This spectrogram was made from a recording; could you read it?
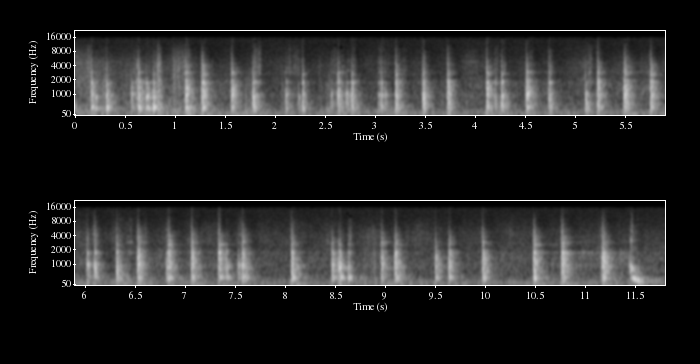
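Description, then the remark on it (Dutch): Wooden clogs clatter in a clog dance recorded in windy Kolderwolde: a steady, rapid run of sharp hollow clacks, some doubled, keeping a lively rhythm throughout with no voices. “We namen hierop de klompendans.”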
